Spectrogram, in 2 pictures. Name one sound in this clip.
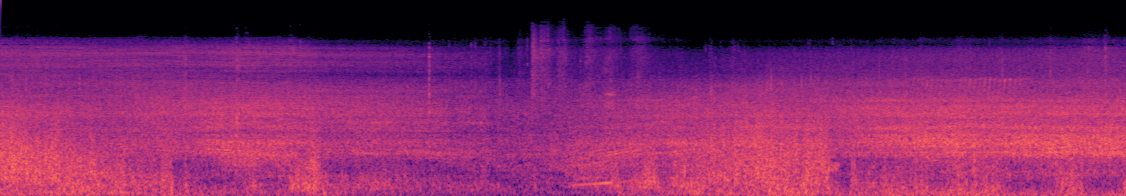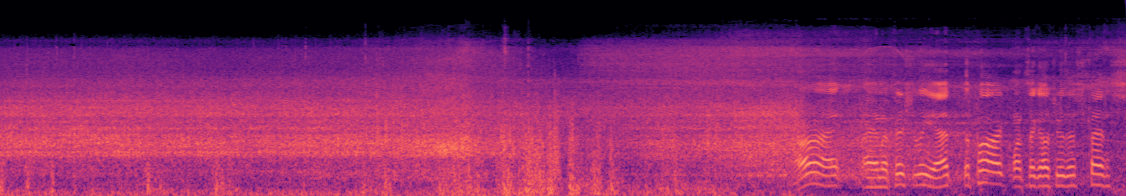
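Wind buffets and rumbles as an electric scooter rides along a road.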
